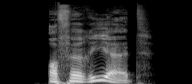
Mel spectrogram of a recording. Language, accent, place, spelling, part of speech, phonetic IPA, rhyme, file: German, Germany, Berlin, offeriert, verb, [ɔfeˈʁiːɐ̯t], -iːɐ̯t, De-offeriert.ogg
- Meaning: 1. past participle of offerieren 2. inflection of offerieren: third-person singular present 3. inflection of offerieren: second-person plural present 4. inflection of offerieren: plural imperative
